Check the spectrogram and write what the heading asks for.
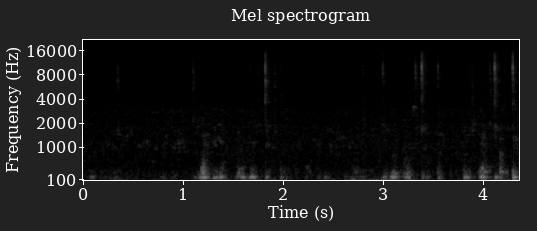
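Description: Near silence: quiet room tone with faint, irregular clicks from computer use on the call, and a few soft low bumps about a second in and again just past three seconds.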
